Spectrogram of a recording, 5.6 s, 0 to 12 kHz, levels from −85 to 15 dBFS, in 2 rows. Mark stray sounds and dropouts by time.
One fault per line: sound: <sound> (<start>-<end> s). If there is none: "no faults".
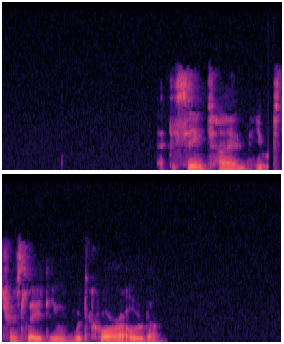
sound: dropout (2.7-2.7 s)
